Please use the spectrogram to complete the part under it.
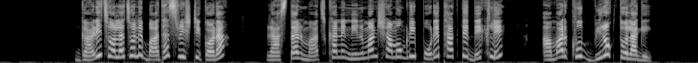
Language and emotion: Bengali, disgusted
